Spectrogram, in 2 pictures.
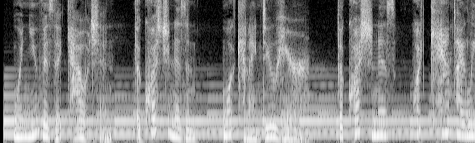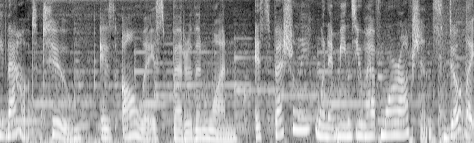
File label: VO Commercial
